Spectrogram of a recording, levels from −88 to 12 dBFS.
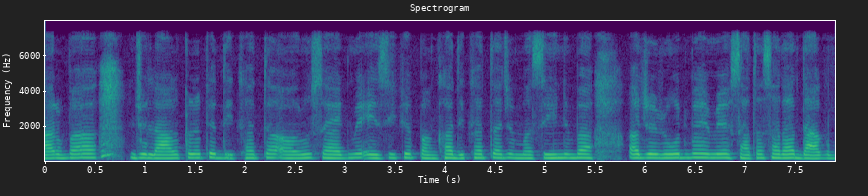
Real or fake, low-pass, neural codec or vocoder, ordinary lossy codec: fake; 7.2 kHz; vocoder, 44.1 kHz, 128 mel bands, Pupu-Vocoder; none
